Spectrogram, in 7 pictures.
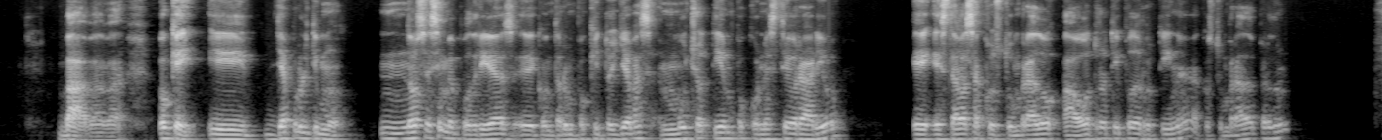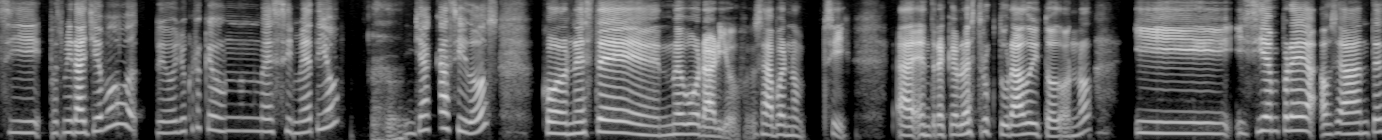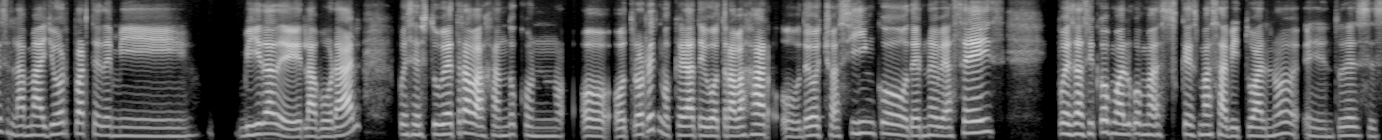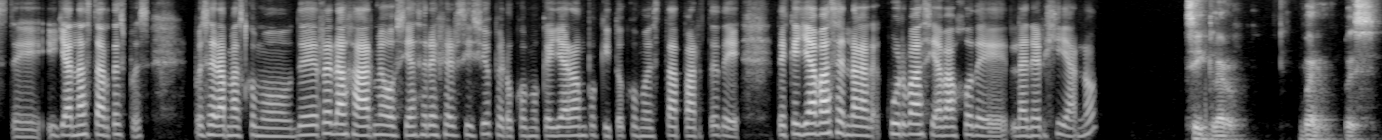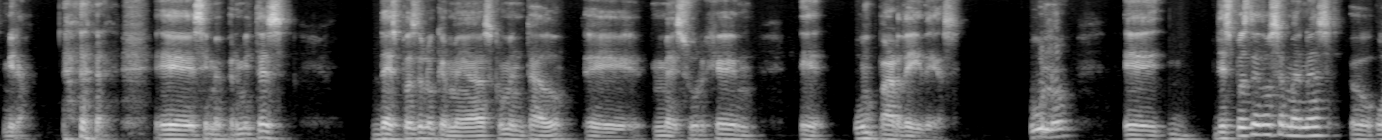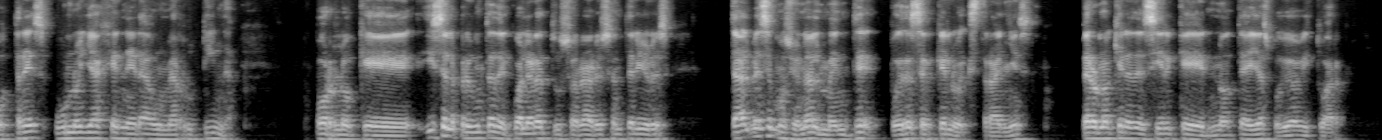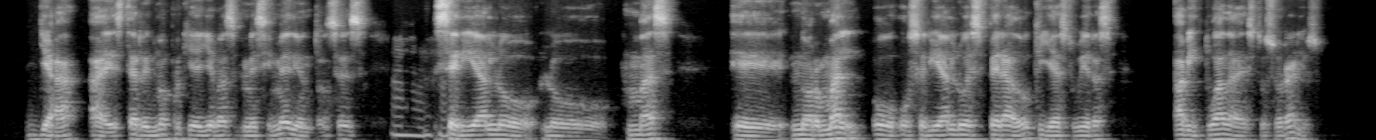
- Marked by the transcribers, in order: chuckle
- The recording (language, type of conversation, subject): Spanish, advice, ¿Cómo puedo crear una rutina para mantener la energía estable todo el día?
